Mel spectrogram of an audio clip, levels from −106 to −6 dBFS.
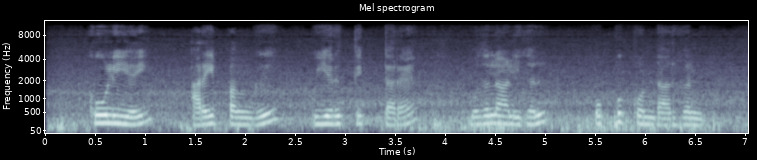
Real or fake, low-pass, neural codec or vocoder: fake; 10.8 kHz; autoencoder, 48 kHz, 128 numbers a frame, DAC-VAE, trained on Japanese speech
